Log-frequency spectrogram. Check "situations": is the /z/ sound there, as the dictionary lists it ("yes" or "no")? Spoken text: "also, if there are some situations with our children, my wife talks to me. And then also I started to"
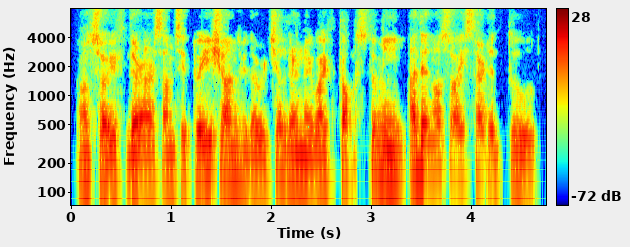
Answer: no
